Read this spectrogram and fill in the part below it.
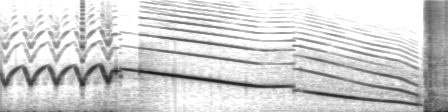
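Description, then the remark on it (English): A loud ambulance siren with a fast warbling yelp, then a single long wail that slowly falls in pitch as it winds down, ending in a short burst of noise. No talking. “Quickly, call a fake ambulance.”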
